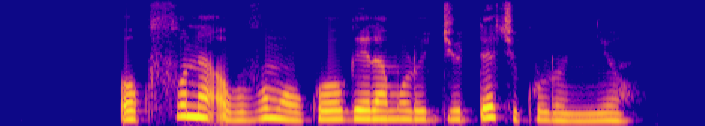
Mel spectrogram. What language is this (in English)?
Ganda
